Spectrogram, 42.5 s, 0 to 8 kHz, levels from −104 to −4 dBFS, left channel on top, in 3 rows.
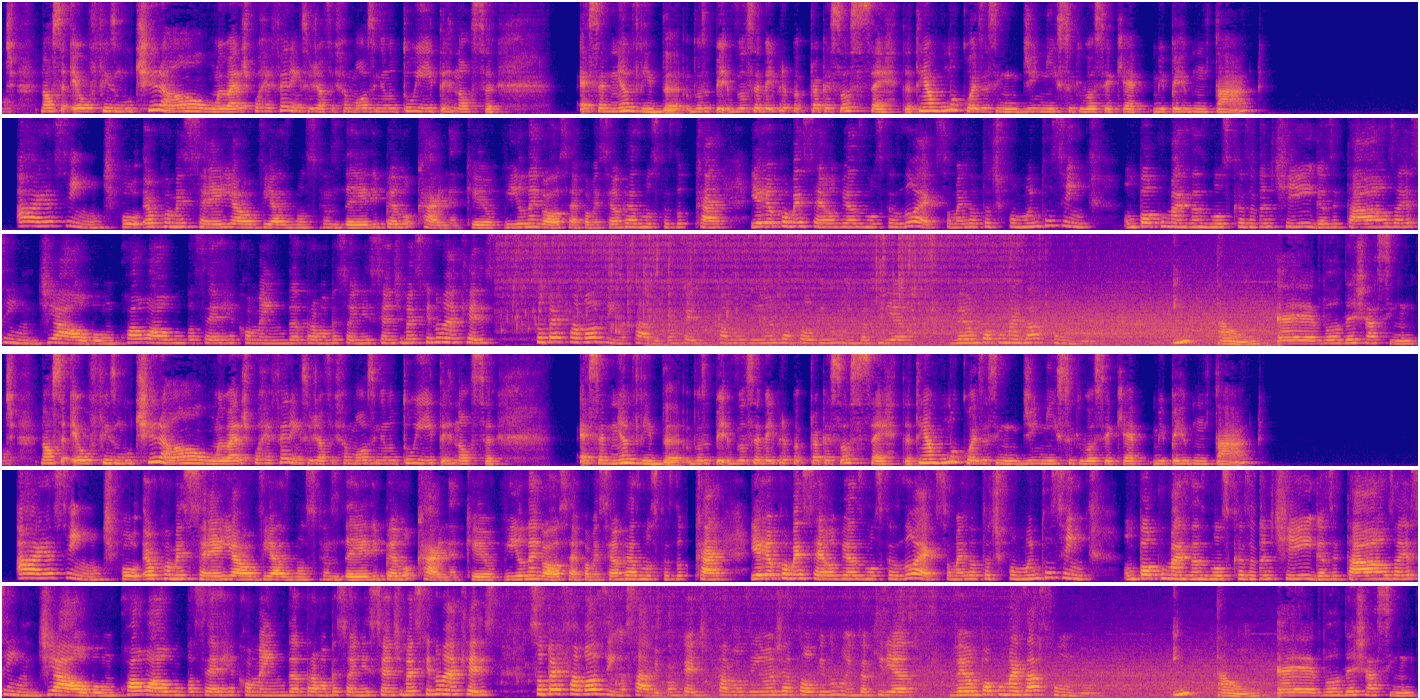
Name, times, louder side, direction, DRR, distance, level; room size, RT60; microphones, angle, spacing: voice 1, 0.0-5.4 5.8-12.5 40.0-42.4, right 1 dB, 10° right, 0.8 m, -30 dB
voice 2, 14.3-33.2 33.6-37.5 37.8-39.3, right 5 dB, 45° right, 0.5 m, -30 dB
sound 1, 33.2-39.4 40.4-40.5, left 7 dB, 65° left, 1.1 m, -48 dB
sound 2, 34.7-41.1, left 4 dB, 25° left, 0.5 m, -44 dB
6.8 x 6.0 x 3.7 m
head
